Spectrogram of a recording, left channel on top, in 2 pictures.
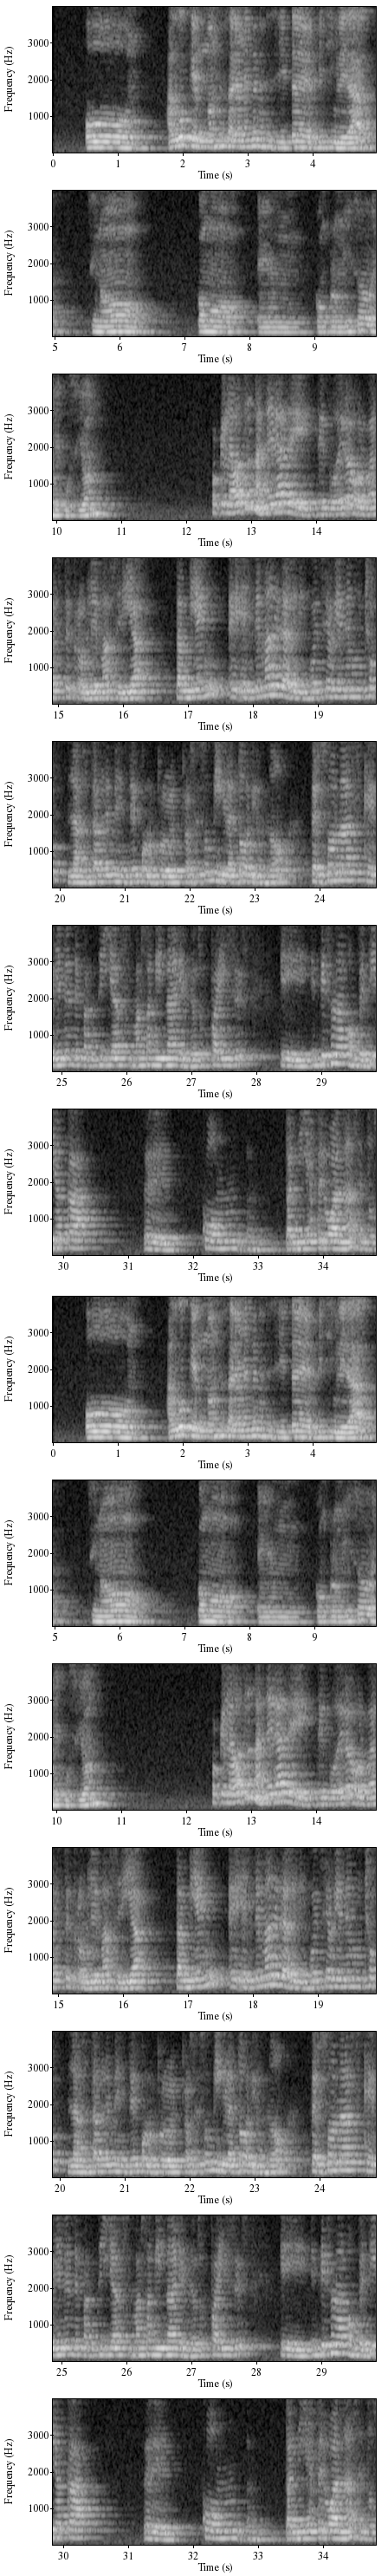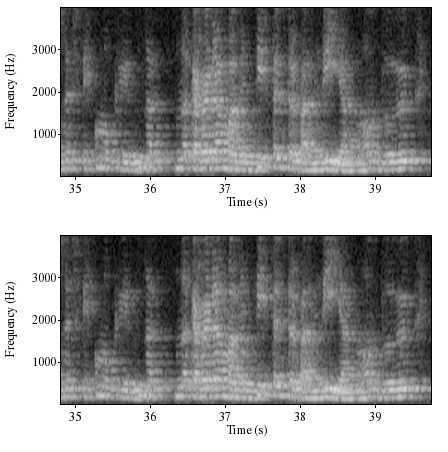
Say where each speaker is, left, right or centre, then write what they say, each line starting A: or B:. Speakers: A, on the right (about 20°); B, on the right (about 45°).
A: o algo que no necesariamente necesite visibilidad, sino como em, compromiso o ejecución.
B: Porque la otra manera de, de poder abordar este problema sería también eh, el tema de la delincuencia viene mucho, lamentablemente, por los pro- procesos migratorios, ¿no? Personas que vienen de pandillas más sanguinarias de otros países eh, empiezan a competir acá eh, con eh, pandillas peruanas, entonces es como que una, una carrera armamentista entre pandillas, ¿no? Entonces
